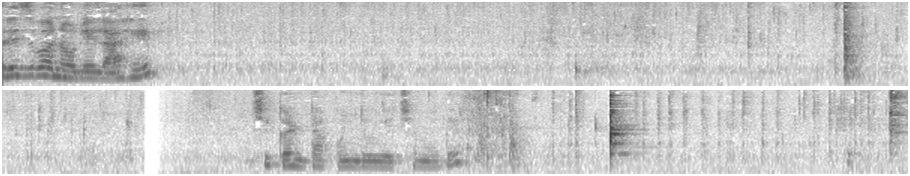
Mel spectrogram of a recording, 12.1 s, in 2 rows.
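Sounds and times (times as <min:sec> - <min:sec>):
spatula stirring in pot: 0:02.1 - 0:05.6, 0:09.0 - 0:12.0.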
